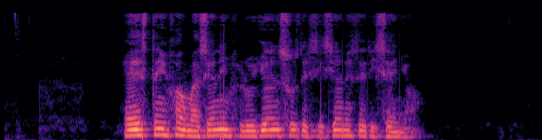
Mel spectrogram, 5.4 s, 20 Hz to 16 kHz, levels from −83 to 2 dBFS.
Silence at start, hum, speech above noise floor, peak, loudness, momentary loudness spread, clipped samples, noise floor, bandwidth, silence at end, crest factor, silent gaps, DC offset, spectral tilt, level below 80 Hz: 1.25 s; none; 51 dB; -8 dBFS; -25 LUFS; 9 LU; under 0.1%; -75 dBFS; 11.5 kHz; 1.25 s; 20 dB; none; under 0.1%; -6.5 dB/octave; -58 dBFS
